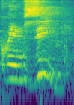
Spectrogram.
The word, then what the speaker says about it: Quincy: was called Quincy now the family name of Quincy is is very very easily said Quincy but originally it was not Quincy but quiny and it was spelled with as if it was spelled with a z now there were 19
